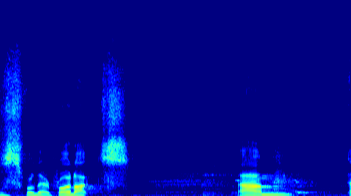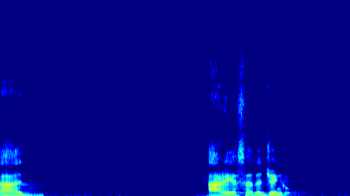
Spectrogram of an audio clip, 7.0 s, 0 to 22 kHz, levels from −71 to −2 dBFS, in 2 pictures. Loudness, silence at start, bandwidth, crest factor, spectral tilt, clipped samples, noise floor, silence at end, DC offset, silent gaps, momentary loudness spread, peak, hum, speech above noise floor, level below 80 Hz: -34 LUFS; 0 s; 16 kHz; 24 dB; -4 dB/octave; under 0.1%; -65 dBFS; 0.55 s; under 0.1%; none; 16 LU; -14 dBFS; none; 32 dB; -76 dBFS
